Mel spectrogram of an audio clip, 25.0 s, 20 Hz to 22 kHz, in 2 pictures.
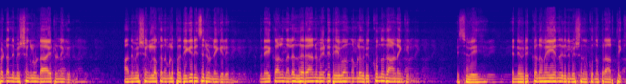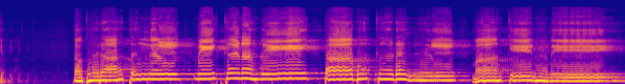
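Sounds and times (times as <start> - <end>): man chanting a hymn: 0.0 - 13.0, 14.0 - 25.0.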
